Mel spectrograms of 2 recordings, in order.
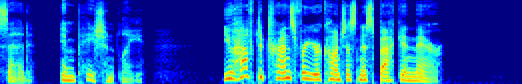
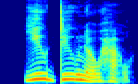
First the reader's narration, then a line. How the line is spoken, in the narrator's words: Kim said firmly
